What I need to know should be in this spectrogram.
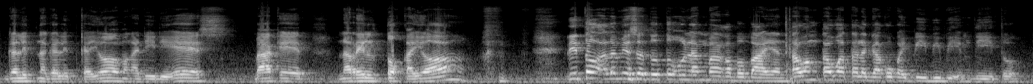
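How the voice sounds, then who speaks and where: A man's voice: fairly high pitch, moderate pace, a bit bright, a little hiss or hum. A man from the Philippines hosting a mocking political commentary stream, taunting his critics, swearing and asking "di ba?" again and again. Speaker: political vlogger and livestream host.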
